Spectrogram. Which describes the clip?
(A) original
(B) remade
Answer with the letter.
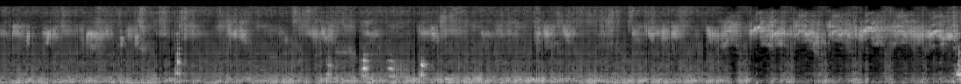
B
